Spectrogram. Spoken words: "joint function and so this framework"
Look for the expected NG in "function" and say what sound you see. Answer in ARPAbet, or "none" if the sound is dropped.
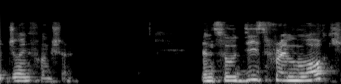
NG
